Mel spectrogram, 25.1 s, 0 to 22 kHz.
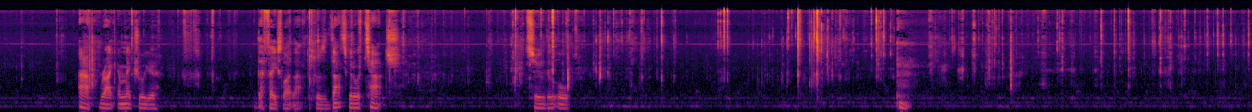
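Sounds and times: faint steady hum: 0:00.0 - 0:25.0
cardboard clicks and crinkles: 0:08.0 - 0:18.0, 0:18.6 - 0:25.0.

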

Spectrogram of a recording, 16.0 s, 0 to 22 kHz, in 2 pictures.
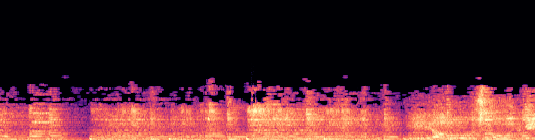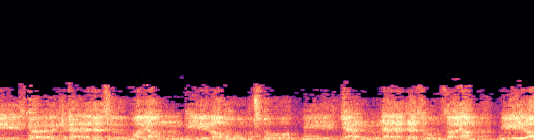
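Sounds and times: devotional song: 0:06.0 - 0:16.0
voices chanting without words: 0:06.1 - 0:16.0.

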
